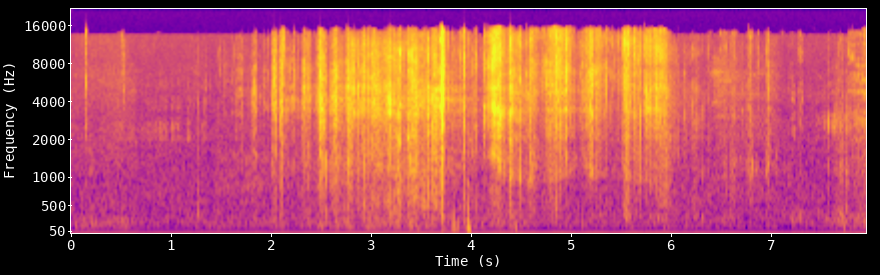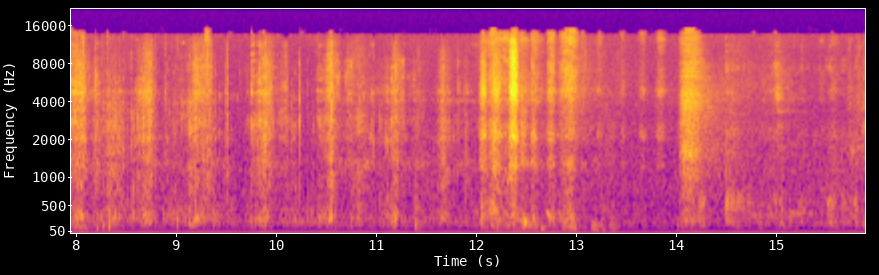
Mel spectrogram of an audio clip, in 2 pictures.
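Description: Crunchy snacks being bitten and chewed right at a microphone, ASMR-style, in bursts: a long loud crackly stretch about two to six seconds in, softer crunches after, and two short bursts near twelve and fourteen seconds.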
